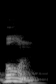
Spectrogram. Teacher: একাক্ষর শব্দের প্রথমে অ এবং পরে দন্তন্য থাকলে কোথাও কোথাও সেই অ এর উচ্চারণটা ওকারের মত হয়ে যায়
